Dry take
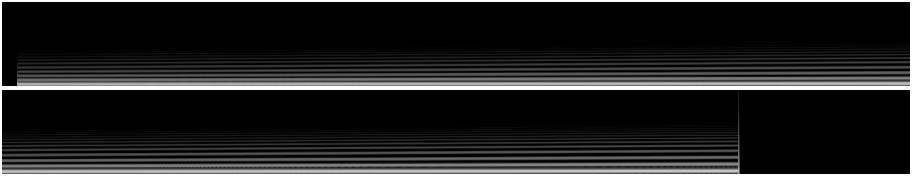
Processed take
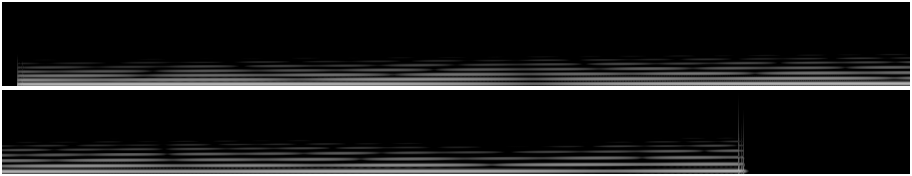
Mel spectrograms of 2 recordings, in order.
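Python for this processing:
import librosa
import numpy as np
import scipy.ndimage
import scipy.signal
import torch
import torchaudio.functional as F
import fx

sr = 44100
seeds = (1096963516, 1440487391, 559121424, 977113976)

p1 = fx.peak_eq(x, sr, hz=150.0, db=-5.5, octaves=0.23)
p2 = fx.rider(p1, sr, range_db=10, speed_s=0.5)
p3 = p1 + (p2 * 10.0 ** (1.0 / 20.0))
p4 = 10.0 ** (-25.0 / 20.0) * np.tanh(p3 / 10.0 ** (-25.0 / 20.0))
p5 = fx.room_early_taps(p4, sr, ms=(30, 48), db=(-10.0, -5.0))
y = p5 * 10.0 ** (-1.5 / 20.0)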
